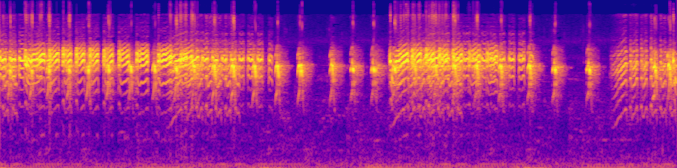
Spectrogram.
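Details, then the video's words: Prenjak lumut mixed with prenjak setater as a lure for wild prinias: a long rush of high, rapid twittering, a few spaced loud chips, then another stretch of dense chatter and more chips. "Suara Pikat Burung PRENJAK LUMUT Kombinasi Prenjak Setater"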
